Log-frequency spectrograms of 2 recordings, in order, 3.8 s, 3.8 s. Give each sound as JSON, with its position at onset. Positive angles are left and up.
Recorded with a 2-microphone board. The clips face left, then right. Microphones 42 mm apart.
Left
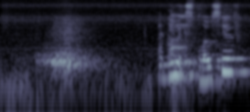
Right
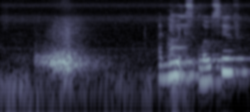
{"t": 0.5, "sound": "a squeak", "side_deg": -80, "distance_m": 6.5}
{"t": 2.4, "sound": "a woman speaking", "side_deg": -10, "distance_m": 3.0}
